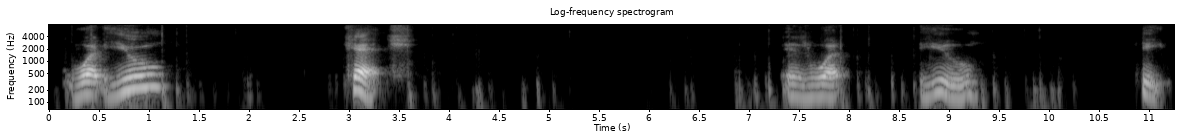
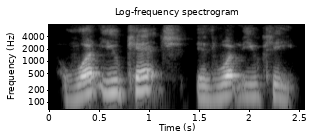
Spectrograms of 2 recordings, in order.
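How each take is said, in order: First: Slow dictation. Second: Said in the usual way. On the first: Shown as a demonstration. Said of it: "I want y'all to catch that one".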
